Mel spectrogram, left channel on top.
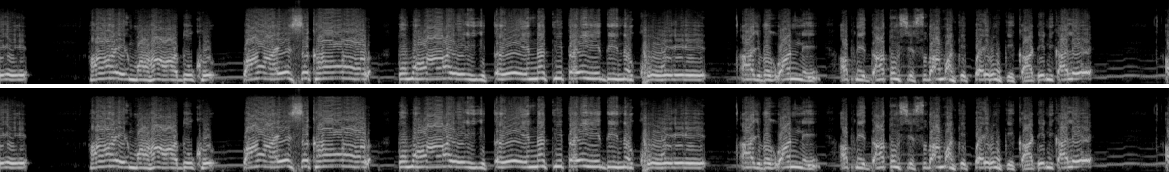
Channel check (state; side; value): identical; both; correlation 1.00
